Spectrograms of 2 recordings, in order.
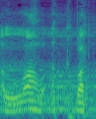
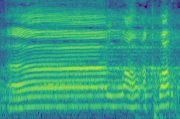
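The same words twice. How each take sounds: First: The opening vowel is short with a clear glottal stop. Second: The opening vowel is stretched into a question form. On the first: It states that God is greatest. The speaker calls it right. "حقق الهمزة، قل الله أكبر" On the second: It asks whether God is great. The speaker calls it wrong. "لأنه استفهام، هل الله كبير؟"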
